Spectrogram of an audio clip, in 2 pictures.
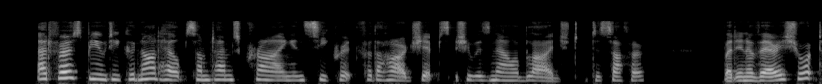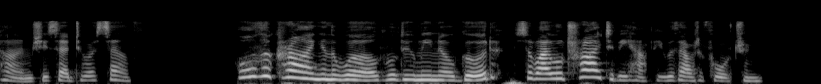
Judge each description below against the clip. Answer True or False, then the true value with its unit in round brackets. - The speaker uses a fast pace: False (185 wpm)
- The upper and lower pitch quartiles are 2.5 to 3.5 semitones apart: False (4.2 semitones)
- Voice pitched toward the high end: True (205 Hz)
